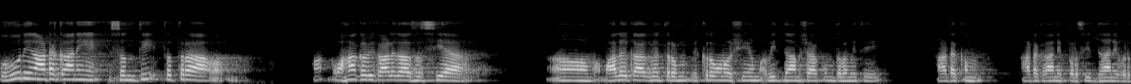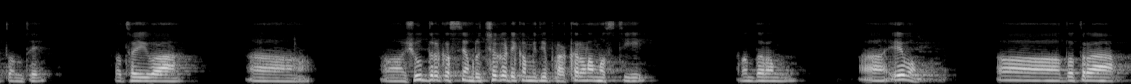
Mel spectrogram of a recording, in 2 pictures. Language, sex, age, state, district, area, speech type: Sanskrit, male, 45-60, Karnataka, Uttara Kannada, rural, spontaneous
